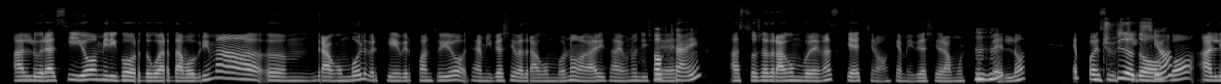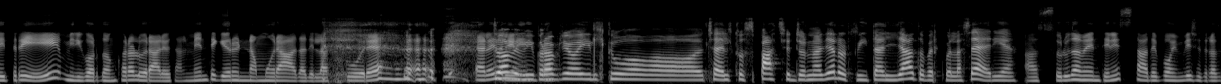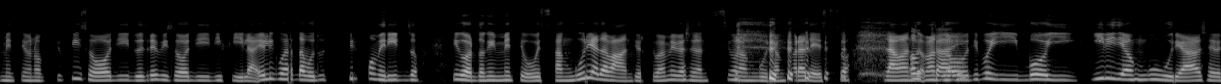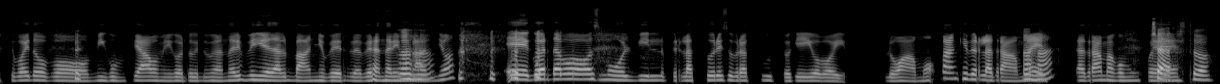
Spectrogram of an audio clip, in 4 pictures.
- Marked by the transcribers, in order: "cioè" said as "ceh"; "magari" said as "maari"; "innamorata" said as "innammorata"; chuckle; "proprio" said as "propio"; giggle; "cioè" said as "ceh"; "episodi" said as "pisodi"; chuckle; "cioè" said as "ceh"; chuckle; chuckle; "poi" said as "vòi"
- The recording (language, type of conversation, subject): Italian, podcast, Qual è la serie TV che ti ha appassionato di più e perché?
